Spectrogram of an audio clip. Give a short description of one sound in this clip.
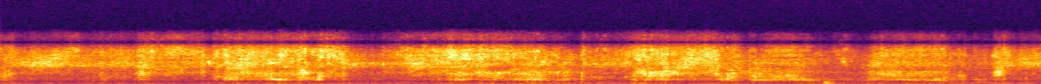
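A dog snaps and bites at a spray of water.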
